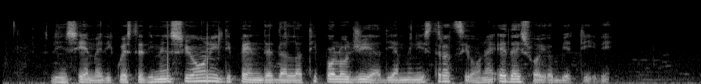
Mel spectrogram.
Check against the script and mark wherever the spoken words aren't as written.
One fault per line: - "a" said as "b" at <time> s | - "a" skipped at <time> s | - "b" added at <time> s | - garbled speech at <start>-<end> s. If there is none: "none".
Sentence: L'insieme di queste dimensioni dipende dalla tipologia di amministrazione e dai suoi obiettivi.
none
